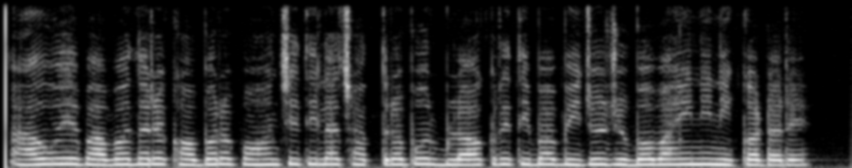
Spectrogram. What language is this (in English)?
Odia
